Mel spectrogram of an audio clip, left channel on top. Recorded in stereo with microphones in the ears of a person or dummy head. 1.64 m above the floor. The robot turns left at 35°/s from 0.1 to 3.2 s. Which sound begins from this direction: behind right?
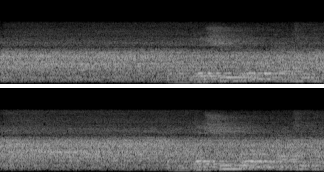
A man speaking, at 1.6 s.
